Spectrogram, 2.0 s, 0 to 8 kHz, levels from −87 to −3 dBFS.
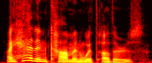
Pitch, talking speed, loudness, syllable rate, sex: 175 Hz, 180 wpm, -19 LUFS, 4.5 syllables/s, male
